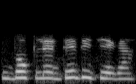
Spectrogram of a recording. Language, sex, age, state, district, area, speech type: Hindi, female, 18-30, Uttar Pradesh, Mau, rural, conversation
